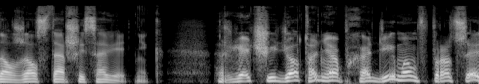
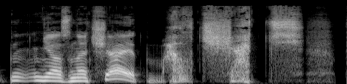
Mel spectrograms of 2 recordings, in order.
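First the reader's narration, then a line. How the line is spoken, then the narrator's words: Hiss. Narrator (Russian): прошипел Иберриус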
